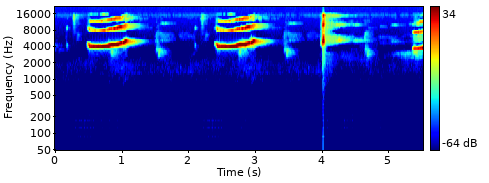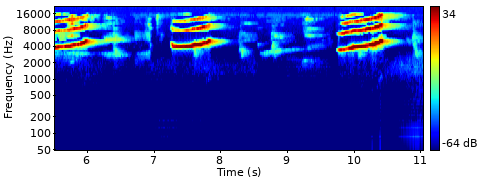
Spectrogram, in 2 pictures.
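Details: Female Oriental magpie-robin calling a male, in breeding condition, used as a lure to make males answer: a short, high, upslurred whistle repeated about every two seconds, five times, with one sharp click between them. No other sounds.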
